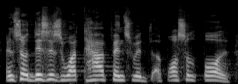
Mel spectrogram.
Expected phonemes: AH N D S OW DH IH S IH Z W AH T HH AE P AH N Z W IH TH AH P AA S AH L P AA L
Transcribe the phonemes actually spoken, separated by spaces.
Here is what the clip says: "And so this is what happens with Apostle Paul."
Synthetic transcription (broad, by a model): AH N S OW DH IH S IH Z W AH T HH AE P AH N S W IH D AH P AA S AH L P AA L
